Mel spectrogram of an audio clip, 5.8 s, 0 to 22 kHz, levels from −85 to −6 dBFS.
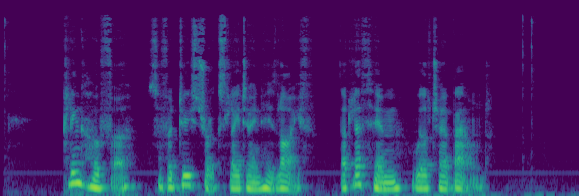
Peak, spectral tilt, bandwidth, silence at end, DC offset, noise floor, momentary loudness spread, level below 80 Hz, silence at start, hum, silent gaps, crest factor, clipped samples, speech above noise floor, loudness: -14 dBFS; -6.5 dB/octave; 16.5 kHz; 0.4 s; under 0.1%; -66 dBFS; 12 LU; -56 dBFS; 0.65 s; none; none; 18 dB; under 0.1%; 36 dB; -31 LUFS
